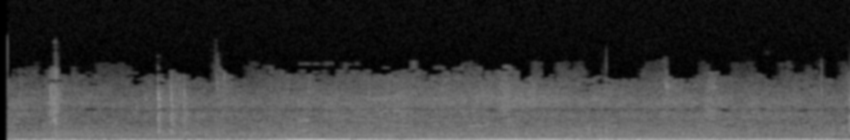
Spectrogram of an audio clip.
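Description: Low, steady rumble of motor traffic, with an engine hum that comes in about one and a half seconds in and holds.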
